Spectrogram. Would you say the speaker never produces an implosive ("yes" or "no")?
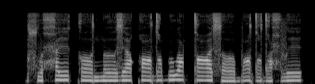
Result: yes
